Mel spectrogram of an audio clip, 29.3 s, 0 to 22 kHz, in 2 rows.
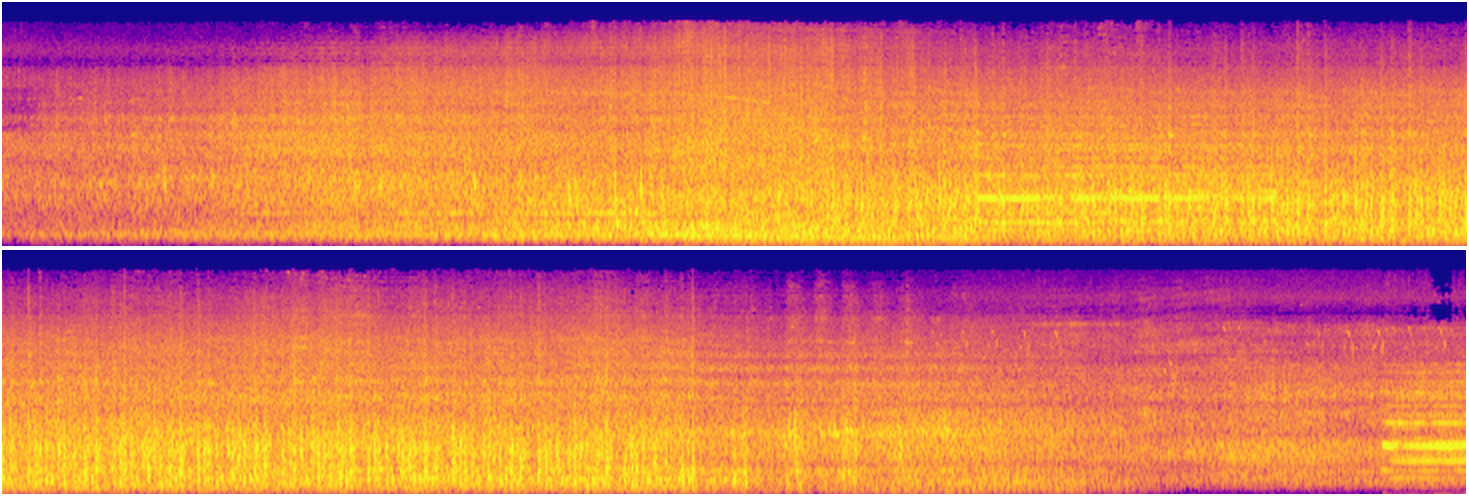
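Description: A train hauled by a WDM3D ALCO diesel locomotive approaches and passes. The engine and wheels on the rails build to a loud, steady rumble with clickety-clack over the rail joints, then fade away. The multi-tone horn sounds for a couple of seconds about ten seconds in, and again, louder, right at the end.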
